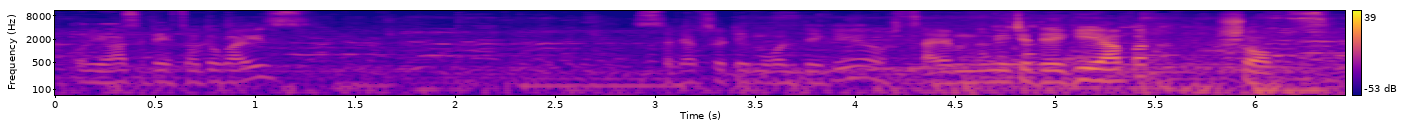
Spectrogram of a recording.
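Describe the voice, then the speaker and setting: Speaking at a moderate pace with a fairly high, steady voice, a man films a casual walking tour on his phone, moving from an outdoor mall plaza into a large shopping mall. He keeps saying "dekhiye" as he points things out. Loud music and crowd noise fill the background.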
